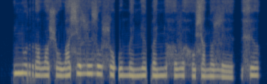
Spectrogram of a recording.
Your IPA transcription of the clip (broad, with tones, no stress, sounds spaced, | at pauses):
ɲ u˦˨ r e˨ lˠ i˨ ʃ o˨ w a˦ ɕ e˦ ɮ y˦ z u˨˦ ɬ o˨ ʔ u˨ m e˨ ɲ e˦˨ p ɛ˦ ɲ ə˦˨ h ə˦ v ə˦ h o˦ ɕ a˦ n œ˦ ɮ e˨ | xʲ ə˦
